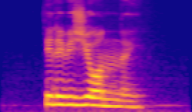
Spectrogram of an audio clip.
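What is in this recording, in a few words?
"телевизионнӧй", Komi, female; audio dict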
